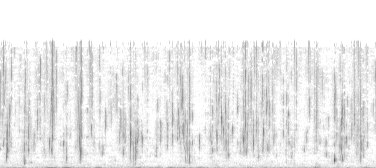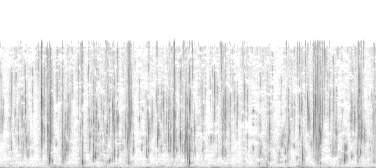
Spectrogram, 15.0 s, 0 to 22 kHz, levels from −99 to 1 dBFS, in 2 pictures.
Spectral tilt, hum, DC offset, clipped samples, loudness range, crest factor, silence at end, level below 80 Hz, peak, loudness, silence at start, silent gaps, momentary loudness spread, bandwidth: 1 dB/octave; none; under 0.1%; under 0.1%; 5 LU; 36 dB; 0 s; -68 dBFS; -20 dBFS; -54 LUFS; 0 s; none; 14 LU; 17 kHz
